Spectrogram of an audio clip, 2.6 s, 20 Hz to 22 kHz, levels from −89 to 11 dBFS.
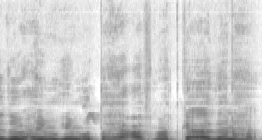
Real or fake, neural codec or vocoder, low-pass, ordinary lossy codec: real; none; none; none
